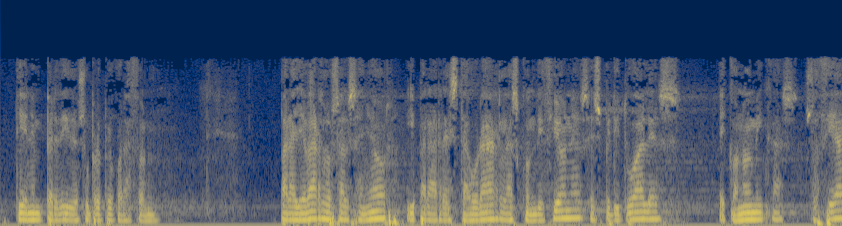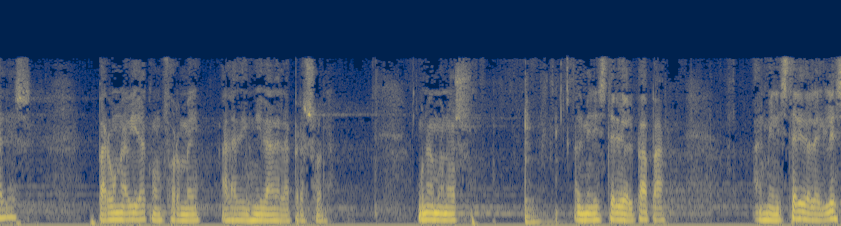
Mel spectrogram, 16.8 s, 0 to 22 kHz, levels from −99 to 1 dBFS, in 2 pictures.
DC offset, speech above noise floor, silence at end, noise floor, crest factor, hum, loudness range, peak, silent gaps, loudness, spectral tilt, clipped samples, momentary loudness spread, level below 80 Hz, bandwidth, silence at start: 1%; 34 dB; 0 s; -54 dBFS; 16 dB; none; 3 LU; -6 dBFS; none; -21 LUFS; -6.5 dB/octave; under 0.1%; 13 LU; -36 dBFS; 8 kHz; 0.15 s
